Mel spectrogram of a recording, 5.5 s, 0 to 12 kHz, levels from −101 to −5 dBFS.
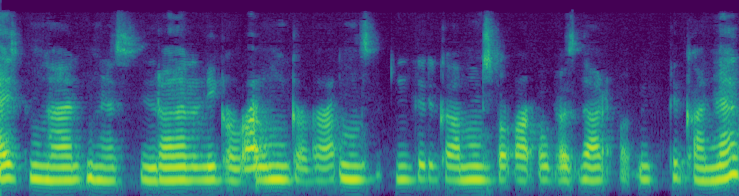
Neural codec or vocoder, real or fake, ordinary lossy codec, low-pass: autoencoder, 22.05 kHz, a latent of 192 numbers a frame, VITS, trained on one speaker; fake; AAC, 48 kbps; 9.9 kHz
